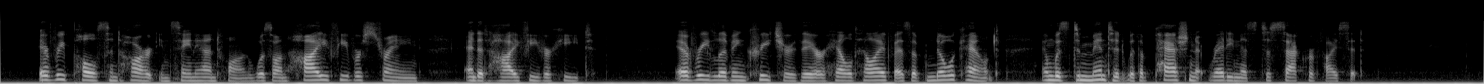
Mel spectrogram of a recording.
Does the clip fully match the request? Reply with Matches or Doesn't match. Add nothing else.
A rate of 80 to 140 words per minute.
Doesn't match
